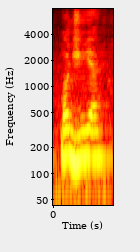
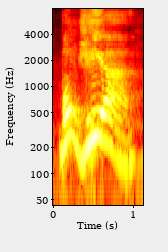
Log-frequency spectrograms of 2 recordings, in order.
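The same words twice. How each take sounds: First: It is said quietly with low energy. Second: It is said loudly with high energy. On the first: The speaker calls it wrong. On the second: The speaker calls it right.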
